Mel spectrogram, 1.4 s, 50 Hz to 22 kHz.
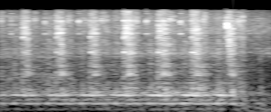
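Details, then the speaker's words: Singer Stylist 7258 sewing machine after repair of an E4 stop-mid-sewing error, a misaligned lower-shaft gear, a sensor fault and a slipped timing belt; straight stitching gives quick, even needle ticking over a steady motor hum, with no knocks. Normal. "반달무늬 다시 돌아가서 직선 바느질로 하겠습니다."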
